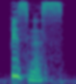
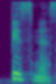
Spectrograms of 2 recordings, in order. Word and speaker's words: business: Business, people don't pronounce the I. Business.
